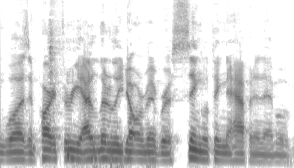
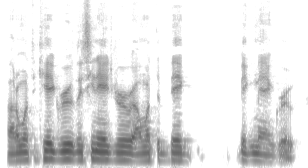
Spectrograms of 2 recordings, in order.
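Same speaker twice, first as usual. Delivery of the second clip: ordinary talk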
